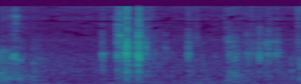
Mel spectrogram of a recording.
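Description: A few light clicks and taps from painting materials being handled, bunched together a little under a second in.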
